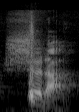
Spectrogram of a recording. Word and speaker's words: should have: should have native speakers we combine this to sound like Shoulda Shoulda notice that L is silent should have should have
